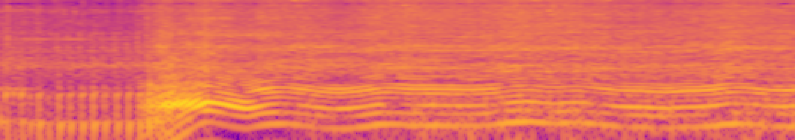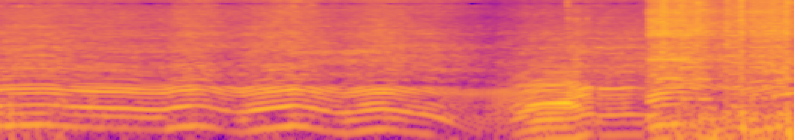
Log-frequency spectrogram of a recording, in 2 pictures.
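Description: Motorcycle engine ticking over, then revved hard about a second in as the front wheel is lifted into a wheelie. The revs are held with a slight waver for several seconds, dip briefly and rise again, and are cut off by music near the end.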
